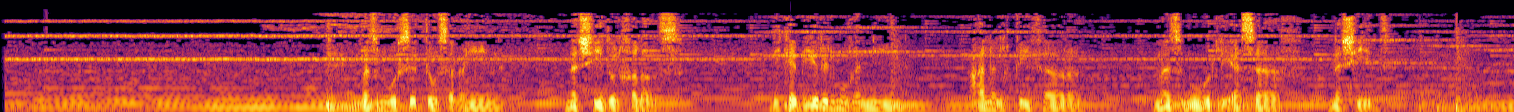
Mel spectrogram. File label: Arabic Psalm Zaboor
